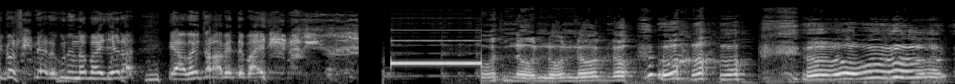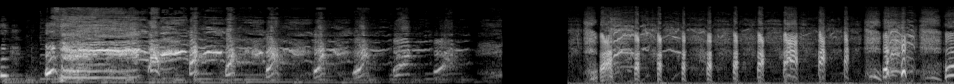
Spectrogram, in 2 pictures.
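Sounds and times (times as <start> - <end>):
man laughing high-pitched: 4.9 - 8.3, 10.0 - 14.2, 15.3 - 19.0.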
